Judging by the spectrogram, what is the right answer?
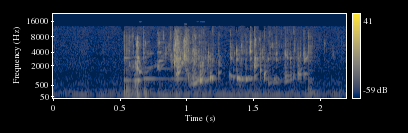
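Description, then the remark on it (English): Crybaby Wine de-alcoholized CBD wine glugs and splashes into a glass for about a second and a half, moderately loud, with bright ringing tones as the glass fills. No voices. “Hold on, let me pour myself a glass.”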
